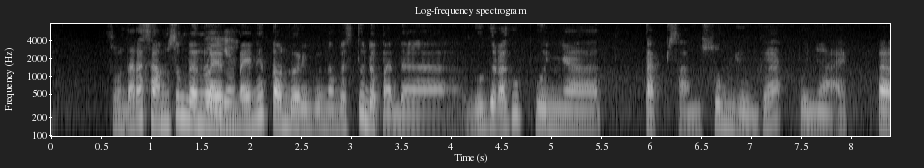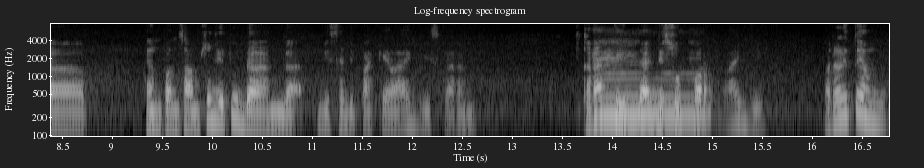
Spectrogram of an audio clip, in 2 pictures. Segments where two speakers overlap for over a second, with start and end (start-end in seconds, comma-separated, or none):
13.8-15.0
